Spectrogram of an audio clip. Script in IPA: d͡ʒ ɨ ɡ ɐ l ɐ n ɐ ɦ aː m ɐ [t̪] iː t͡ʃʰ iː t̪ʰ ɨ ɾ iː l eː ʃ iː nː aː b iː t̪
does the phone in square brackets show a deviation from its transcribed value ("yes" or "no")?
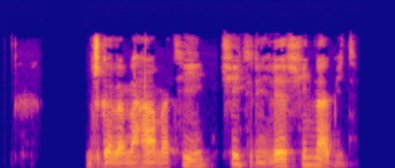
yes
